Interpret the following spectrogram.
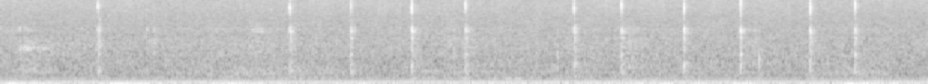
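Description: Light, irregular clicks of a stylus tapping on a pen tablet while handwriting, several a second, over a steady low hum.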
